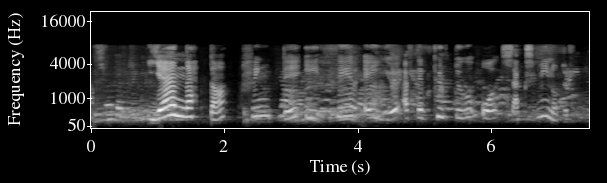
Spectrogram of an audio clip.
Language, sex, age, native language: Icelandic, male, 18-19, Icelandic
